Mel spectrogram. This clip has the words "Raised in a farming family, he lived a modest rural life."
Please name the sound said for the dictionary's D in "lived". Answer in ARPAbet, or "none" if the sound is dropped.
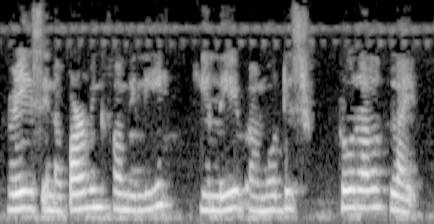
none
